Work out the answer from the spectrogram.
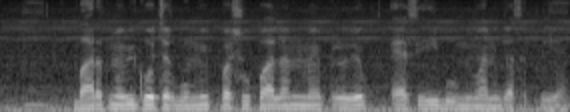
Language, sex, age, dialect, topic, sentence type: Hindi, male, 18-24, Hindustani Malvi Khadi Boli, agriculture, statement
